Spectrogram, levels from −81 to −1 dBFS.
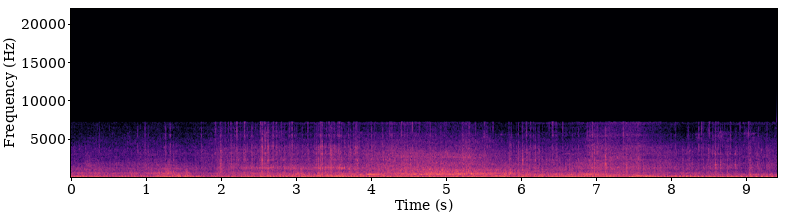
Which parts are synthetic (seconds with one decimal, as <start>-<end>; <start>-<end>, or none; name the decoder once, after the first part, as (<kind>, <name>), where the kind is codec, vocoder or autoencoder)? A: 7.0-8.0 (codec, DAC)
